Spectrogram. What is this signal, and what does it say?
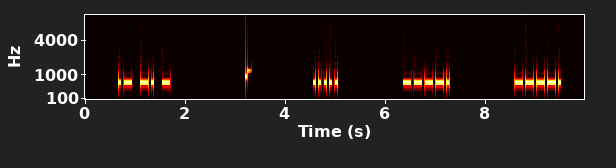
Morse code, heard as a keyed tone, about 22 wpm, spaced as for 9 wpm, 700 Hz. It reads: ANT 599
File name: Top 90 QSO Elements - 8x Character Spacing - 22wpm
